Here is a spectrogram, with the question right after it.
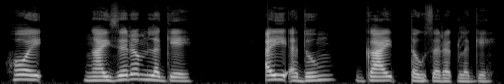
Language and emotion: Manipuri, neutral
